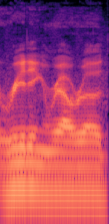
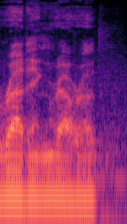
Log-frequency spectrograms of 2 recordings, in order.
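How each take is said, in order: First: Reading is said the way it looks. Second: Reading is said in the regional way. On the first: The speaker calls it wrong. "I've been calling it Reading Railroad since playing Monopoly as a kid" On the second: The speaker calls it right. "the regional pronunciation is the Reading Railroad"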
